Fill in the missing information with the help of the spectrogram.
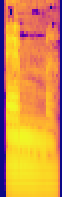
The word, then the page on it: m: francais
